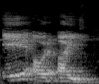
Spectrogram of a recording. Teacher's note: कंठ और तालू दोनों की सहायता से जो वर्ण निकलता है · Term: कंठ तालव्य वर्ण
